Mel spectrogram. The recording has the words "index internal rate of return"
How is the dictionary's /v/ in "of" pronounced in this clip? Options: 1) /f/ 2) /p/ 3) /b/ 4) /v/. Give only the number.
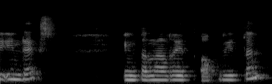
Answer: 2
